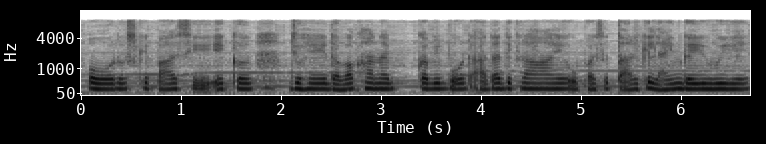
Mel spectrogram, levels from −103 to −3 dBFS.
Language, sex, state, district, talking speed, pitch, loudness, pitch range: Hindi, female, Madhya Pradesh, Bhopal, 205 wpm, 175 Hz, -15 LUFS, 170-180 Hz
